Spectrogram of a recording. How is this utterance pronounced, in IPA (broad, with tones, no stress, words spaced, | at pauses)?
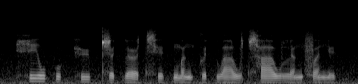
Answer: hiː˥w kʷɪ˥k̚hyː˥p̚ t͡sɵ˨t̚lœː˨˩ t͡sʰɪ˨˥k̚mɐ˨˩ŋkɵ˨t̚ waː˨˥wt͡sʰaː˧w lɐ˨˥ŋ fɐ˨nɪ˨k̚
